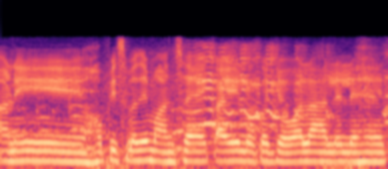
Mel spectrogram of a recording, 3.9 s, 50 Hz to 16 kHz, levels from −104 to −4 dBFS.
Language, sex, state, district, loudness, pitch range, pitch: Marathi, female, Maharashtra, Mumbai Suburban, -12 LUFS, 165-175 Hz, 170 Hz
